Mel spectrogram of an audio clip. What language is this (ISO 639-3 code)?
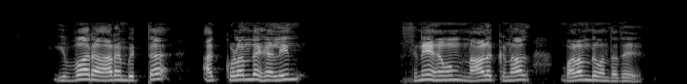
tam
